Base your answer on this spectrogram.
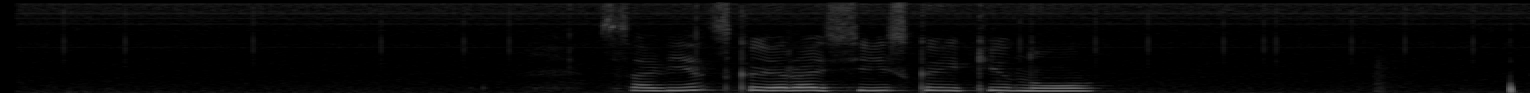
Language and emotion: Russian, sad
